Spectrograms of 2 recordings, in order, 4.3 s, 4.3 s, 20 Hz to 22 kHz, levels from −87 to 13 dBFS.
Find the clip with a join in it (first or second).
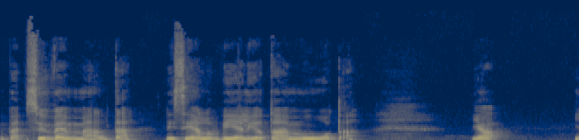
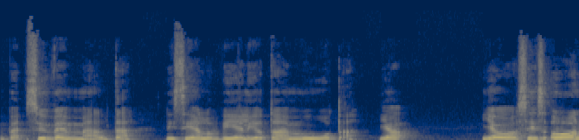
second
